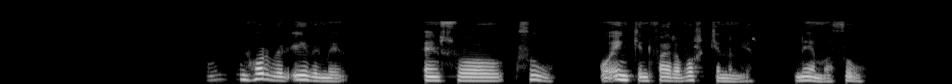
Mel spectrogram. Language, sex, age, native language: Icelandic, female, 40-49, Icelandic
